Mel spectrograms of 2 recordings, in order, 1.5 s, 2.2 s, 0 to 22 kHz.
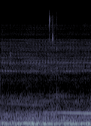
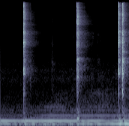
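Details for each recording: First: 50-year-old MK1 Ford Escort panelvan, off the road 30 years, electricals revived, heater fan switched to low: quiet steady low hum with faint even whir, no rattle or scrape; blower running smoothly on low. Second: 50-year-old MK1 Ford Escort panelvan, off the road 30 years, electricals being revived: steady low motor drone with uneven clacks about every half second as windscreen wipers drag slowly; struggling wiper motor, owner suspects nearly dead battery.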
